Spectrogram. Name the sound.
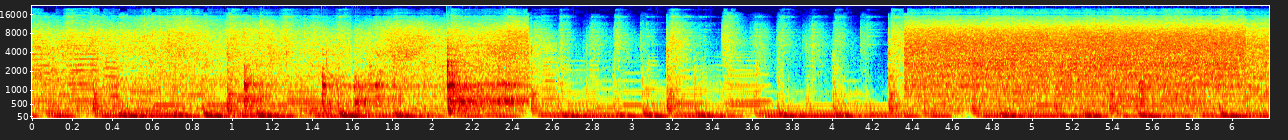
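pancetta sizzling and browning in a pan for carbonara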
